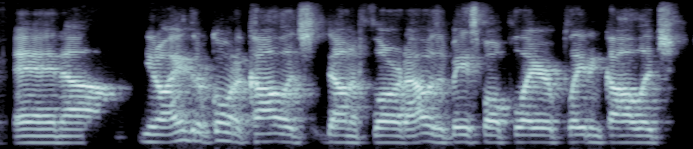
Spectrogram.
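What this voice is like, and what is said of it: New York accent. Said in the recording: “I'm from the New York area as you may be able to tell from my accent.”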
